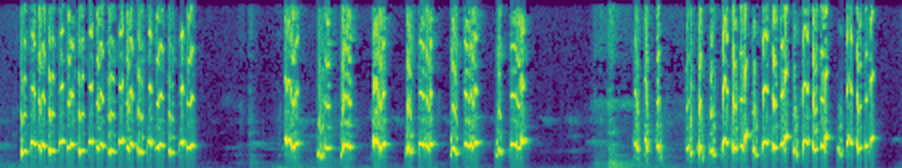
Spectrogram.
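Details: Yellow-vented bulbul singing for a captive-bird training track: a fast trilling burst, a pause with a soft low thump, a series of separate bright chirps, then another quick rolling burst.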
